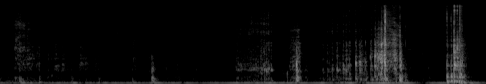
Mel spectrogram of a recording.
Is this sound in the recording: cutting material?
yes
